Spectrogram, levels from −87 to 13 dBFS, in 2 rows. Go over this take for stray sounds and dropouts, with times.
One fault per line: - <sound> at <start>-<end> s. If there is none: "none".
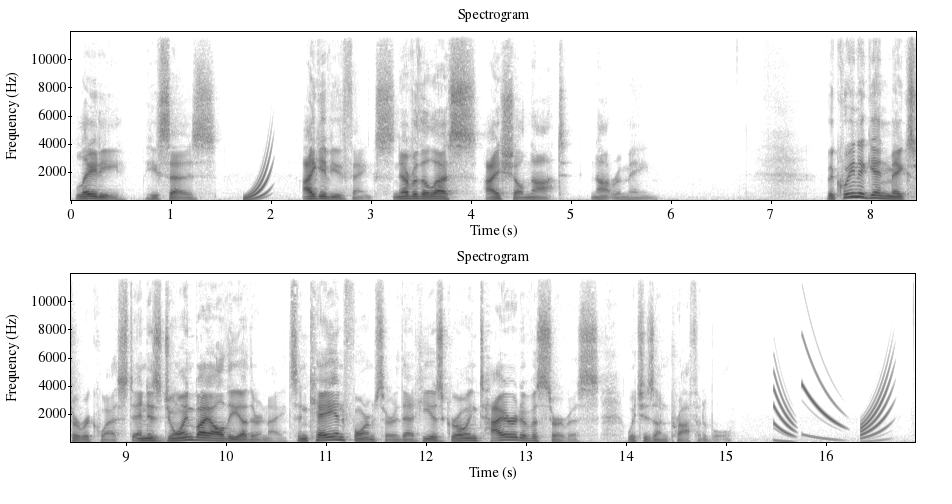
- chirp at 1.7-2.0 s
- chirp at 15.5-16.7 s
